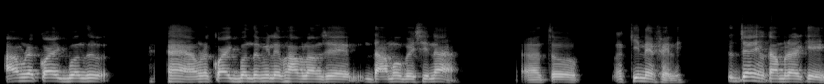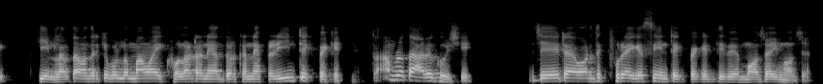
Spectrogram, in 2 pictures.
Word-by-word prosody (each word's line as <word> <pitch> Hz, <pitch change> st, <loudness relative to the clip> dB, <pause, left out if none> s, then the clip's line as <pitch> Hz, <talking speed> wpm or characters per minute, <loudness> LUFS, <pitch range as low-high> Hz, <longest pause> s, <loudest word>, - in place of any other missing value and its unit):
আমরা 160 Hz, +1 st, +2 dB
কয়েক 155 Hz, -2 st, +2 dB
বন্ধু 145 Hz, 0 st, +1 dB, 0.8 s
হ্যাঁ 135 Hz, -2 st, +3 dB
আমরা 135 Hz, +2 st, +1 dB
কয়েক 150 Hz, -1 st, +2 dB
বন্ধু 145 Hz, 0 st, +2 dB
মিলে 145 Hz, -1 st, +2 dB
ভাবলাম 135 Hz, -1 st, +2 dB
যে 130 Hz, -, +3 dB, 0.4 s
দামও 130 Hz, +3 st, +2 dB
বেশি 130 Hz, +2 st, -2 dB
না। 135 Hz, -, +3 dB, 0.9 s
আ -, -, -1 dB, 0.2 s
তো 120 Hz, -, +3 dB, 0.6 s
অ্যা 125 Hz, -, -4 dB
কিনে 150 Hz, -4 st, +2 dB
ফেলি। 100 Hz, +1 st, -1 dB, 0.5 s
তো -, -, -4 dB
যাইহোক 170 Hz, -6 st, +2 dB
আমরা 135 Hz, 0 st, +2 dB
আরকি 130 Hz, -1 st, 0 dB, 0.4 s
কিনলাম। 120 Hz, -3 st, +1 dB
তো -, -, 0 dB
আমাদেরকে 140 Hz, +2 st, 0 dB
বলল 145 Hz, 0 st, +2 dB
মামা 140 Hz, +1 st, +3 dB
এই -, -, -5 dB
খোলাটা 135 Hz, +2 st, +2 dB
নেয়ার 130 Hz, -1 st, +1 dB
দরকার 125 Hz, 0 st, -1 dB
নাই। 125 Hz, -, +2 dB
আপনার 130 Hz, 0 st, -1 dB
ইনটেক 165 Hz, -, 0 dB
প্যাকেট -, -, -1 dB
নেন। -, -, -23 dB
তো -, -, -6 dB
আমরা 210 Hz, -1 st, +1 dB
তো -, -, +6 dB
আরো 165 Hz, +1 st, +2 dB
খুশি -, -, -1 dB, 0.7 s
যে 145 Hz, -, +2 dB
এটা 155 Hz, 0 st, +2 dB
অর্ধেক 155 Hz, +2 st, -1 dB
ফুরাই 155 Hz, -2 st, +2 dB
গেছে 140 Hz, +2 st, -1 dB
ইনটেক 135 Hz, -1 st, 0 dB
প্যাকেট 125 Hz, -1 st, -1 dB
দিবে 120 Hz, -1 st, +1 dB, 0.2 s
মজাই 120 Hz, +1 st, +1 dB
মজা। 100 Hz, -2 st, -4 dB
135 Hz, 185 wpm, -21 LUFS, 125-145 Hz, 0.9 s, তো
